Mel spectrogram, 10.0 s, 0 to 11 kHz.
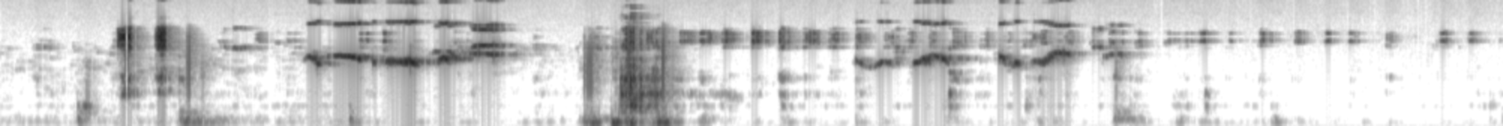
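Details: Eurasian blue tit inside a garden nest box on 22 May 2021, during a cat attack, picked up by an in-box camera: thin wavering notes and high faint tones, broken by loud knocks, thuds and scrapes against the box.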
